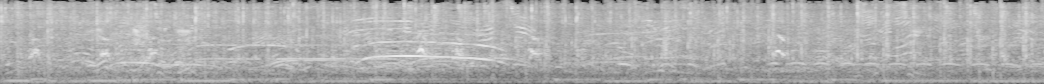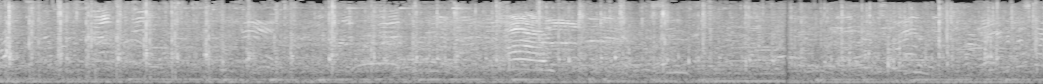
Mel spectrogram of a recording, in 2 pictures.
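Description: Horses' hooves clip-clopping on an asphalt street as a line of ridden horses passes close by, an irregular run of sharp clicks, with crowd voices and music around them.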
